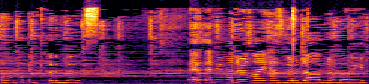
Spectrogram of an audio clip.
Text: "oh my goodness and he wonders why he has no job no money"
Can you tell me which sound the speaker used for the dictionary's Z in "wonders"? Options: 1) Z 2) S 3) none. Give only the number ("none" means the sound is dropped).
1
